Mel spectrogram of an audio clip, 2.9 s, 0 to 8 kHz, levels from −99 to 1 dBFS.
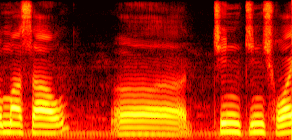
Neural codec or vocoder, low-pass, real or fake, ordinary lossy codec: none; none; real; none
